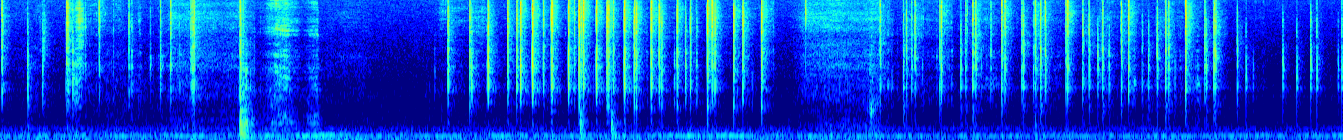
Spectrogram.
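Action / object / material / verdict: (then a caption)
tap / plastic CD jewel case / plastic / none. A music CD in a clear plastic jewel case, turned to its back, is tapped and traced with long nails. A rapid series of sharp, bright clicks and taps is heard, with soft scratching and scraping between them over a low background hum.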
